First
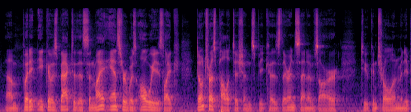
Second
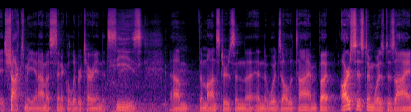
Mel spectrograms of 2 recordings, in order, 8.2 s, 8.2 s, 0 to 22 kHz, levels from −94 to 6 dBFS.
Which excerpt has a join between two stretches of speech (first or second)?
second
